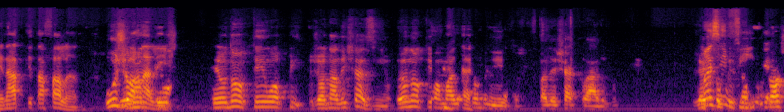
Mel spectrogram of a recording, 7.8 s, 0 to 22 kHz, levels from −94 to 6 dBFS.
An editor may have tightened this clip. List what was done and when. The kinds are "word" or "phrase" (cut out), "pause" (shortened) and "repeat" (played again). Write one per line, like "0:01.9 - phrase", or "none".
0:04.3 - word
